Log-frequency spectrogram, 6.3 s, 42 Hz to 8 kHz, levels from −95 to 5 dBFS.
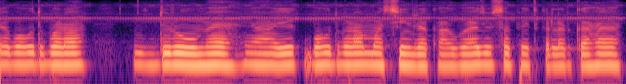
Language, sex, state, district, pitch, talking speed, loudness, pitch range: Hindi, male, Jharkhand, Ranchi, 140 Hz, 170 wpm, -15 LUFS, 140-145 Hz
